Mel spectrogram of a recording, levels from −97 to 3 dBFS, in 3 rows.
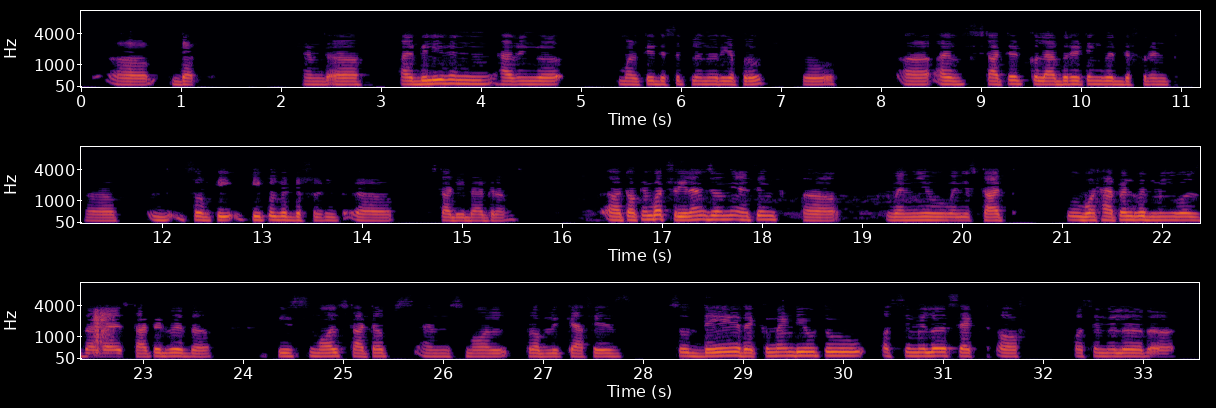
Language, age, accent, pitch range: English, 20-39, Indian, 140-155 Hz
